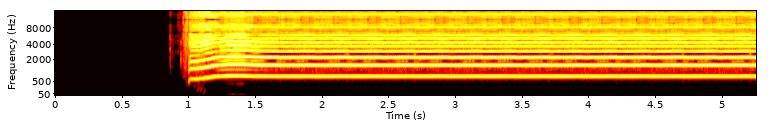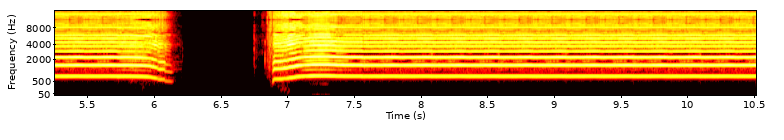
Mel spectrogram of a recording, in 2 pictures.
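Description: A party horn blows a long, steady buzzing note, twice.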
